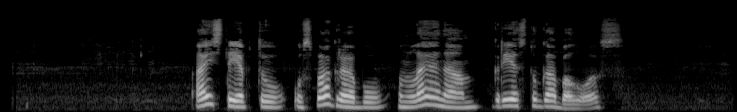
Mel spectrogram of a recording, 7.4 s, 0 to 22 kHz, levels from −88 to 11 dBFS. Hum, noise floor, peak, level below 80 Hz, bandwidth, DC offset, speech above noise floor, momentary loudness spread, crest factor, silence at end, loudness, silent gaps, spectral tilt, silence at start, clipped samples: none; -70 dBFS; -6 dBFS; -80 dBFS; 11 kHz; under 0.1%; 49 dB; 12 LU; 18 dB; 1.25 s; -21 LUFS; none; -5.5 dB/octave; 1.95 s; under 0.1%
